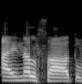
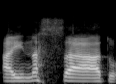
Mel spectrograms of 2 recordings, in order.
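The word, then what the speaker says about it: أين الساعة: से प्रैक्टिस करना है ऐसे कभी मत पढ़ना आइनल साअतु ये गलत है प्रोनाउंसिएशन इसकी गलत ये पढ़ा जाएगा आइनस साअतु आइनस आइनस आइनस साअतु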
